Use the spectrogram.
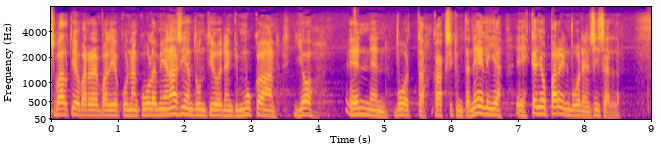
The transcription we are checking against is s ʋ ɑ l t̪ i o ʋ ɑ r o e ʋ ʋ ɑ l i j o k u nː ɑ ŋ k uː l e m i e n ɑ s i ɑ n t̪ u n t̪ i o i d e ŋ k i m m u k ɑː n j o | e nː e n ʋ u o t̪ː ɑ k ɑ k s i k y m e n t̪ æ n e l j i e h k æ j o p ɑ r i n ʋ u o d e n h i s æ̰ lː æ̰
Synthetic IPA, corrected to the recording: s ʋ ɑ l t̪ i o ʋ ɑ r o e ʋ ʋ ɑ l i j o k u nː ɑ ŋ k uː l e m i e n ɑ s i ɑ n t̪ u n t̪ i o i d e ŋ k i m m u k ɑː n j o | e nː e n ʋ u o t̪ː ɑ k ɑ k s i k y m e n t̪ æ n e l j æ e h k æ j o p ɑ r i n ʋ u o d e n s i s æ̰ lː æ̰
